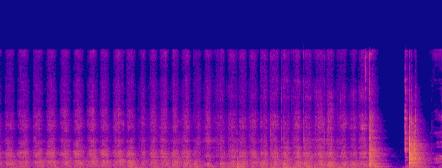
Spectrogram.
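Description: Wood or MDF is cut by hand with a knife instead of a power saw, making a quiet, regular back-and-forth rasping scrape up close, ending in a couple of sharper snaps.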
